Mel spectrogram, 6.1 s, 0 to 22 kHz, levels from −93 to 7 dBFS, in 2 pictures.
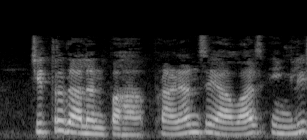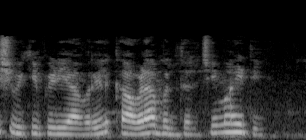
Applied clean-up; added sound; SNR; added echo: none; none; none; none.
